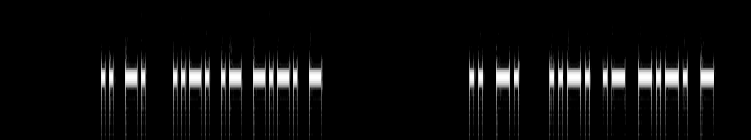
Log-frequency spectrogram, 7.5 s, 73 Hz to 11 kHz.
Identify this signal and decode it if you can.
Morse code, heard as a keyed tone, about 29 wpm, 700 Hz. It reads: IN FACT IN FACT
